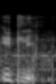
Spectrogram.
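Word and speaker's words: Italy: ইটলি, ইটলি, ইটলি মানে এটার ইতালি লেখে ইতালি, এটাকে উচ্চারণ করে ইটলি।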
